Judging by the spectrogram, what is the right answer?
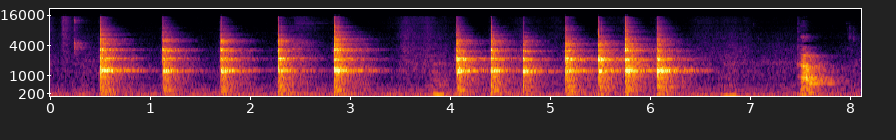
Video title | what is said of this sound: Ep35วิธีตรวจพื้นกระเบื้อง ว่าปูดีไม่ดี ง่ายๆโดยใช้ไม้เคาะดู | ดังแป๊งๆอย่างนี้ก็แสดงว่าพื้นห้องอาบน้ำนะครับก็มีการทา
